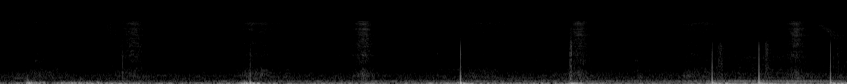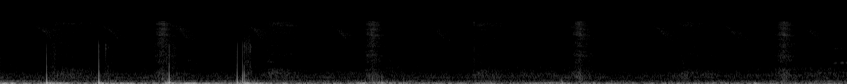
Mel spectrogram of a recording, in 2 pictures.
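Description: A woman breathes deeply and slowly, close by.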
